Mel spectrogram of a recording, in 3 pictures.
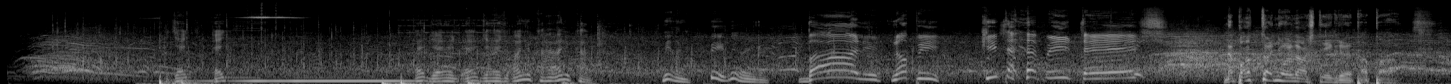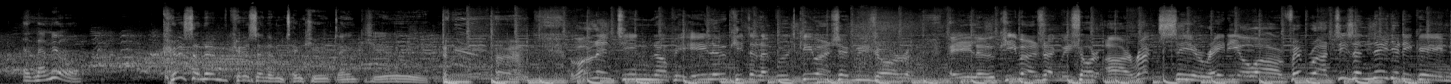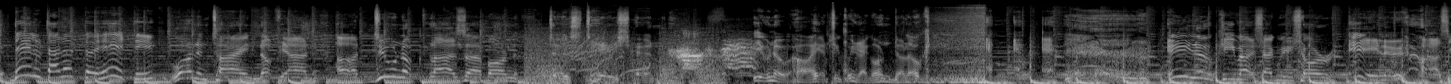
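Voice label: Hungarian, Video Game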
